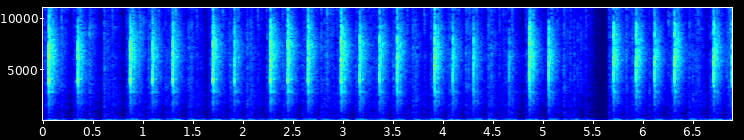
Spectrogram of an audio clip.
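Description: Fingertips type on the plastic keys of a blue metal portable manual typewriter, and the right hand pushes the carriage return lever. Rapid, steady keystrokes produce sharp, bright clacks over a heavy low thump, with a brief pause near the end before the typing resumes.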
